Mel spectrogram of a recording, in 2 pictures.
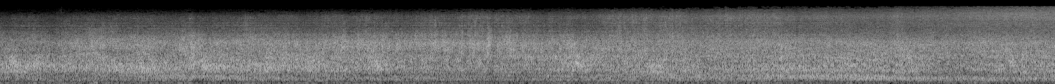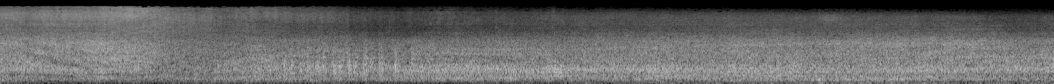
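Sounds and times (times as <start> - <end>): diesel locomotive passing: 0.0 - 21.0
steam locomotives passing at speed: 0.0 - 21.0
train wheels clacking: 0.0 - 21.0.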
